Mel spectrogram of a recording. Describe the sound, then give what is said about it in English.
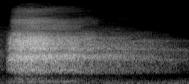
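A deep exhale through the mouth during a yoga stretch, a single loud airy rush of breath that starts abruptly and then fades slowly over about two seconds. “Again, huge breath in. Release the tongue with the exhale.”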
